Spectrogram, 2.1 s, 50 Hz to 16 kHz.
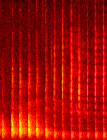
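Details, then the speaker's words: Leopard 45 catamaran hull near anchor area, hammer tap test below tape: quick taps about six a second, some dull and hollow with a faint secondary buzz of fibreglass against gel coat; completely delaminated patch. "can hear here the fiberglass reverberating against the Jael coat layer inside it's like a secondary reverberation and it gets worse down to here back up normal tone completely completely delaminated"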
